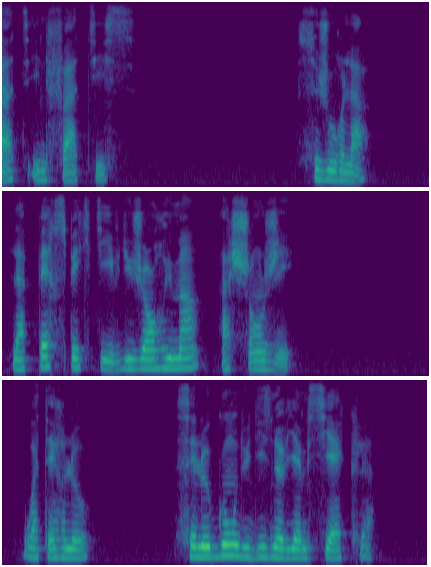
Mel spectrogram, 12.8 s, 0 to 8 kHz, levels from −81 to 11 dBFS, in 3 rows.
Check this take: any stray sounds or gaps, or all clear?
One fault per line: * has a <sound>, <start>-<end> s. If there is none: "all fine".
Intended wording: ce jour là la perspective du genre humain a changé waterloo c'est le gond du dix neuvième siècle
all fine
